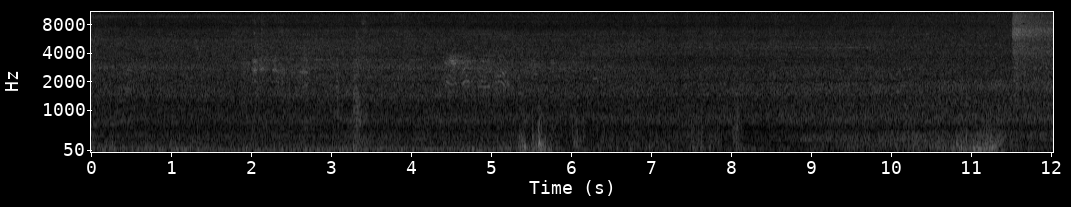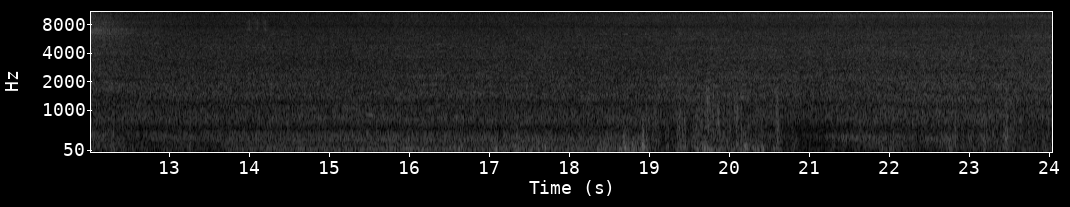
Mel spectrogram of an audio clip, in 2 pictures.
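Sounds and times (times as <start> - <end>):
locomotive diesel engine rumbling: 0.0 - 24.0
hiss: 11.5 - 12.7.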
